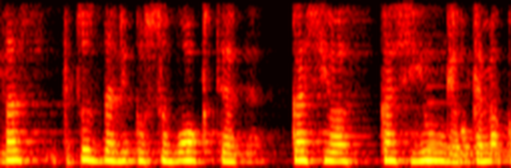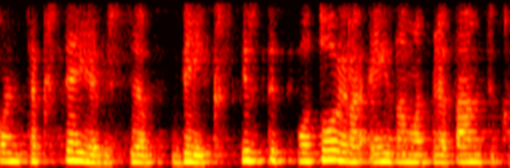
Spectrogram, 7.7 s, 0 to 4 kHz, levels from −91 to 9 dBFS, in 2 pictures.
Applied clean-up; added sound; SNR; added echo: neural mask model DeepFilterNet 3.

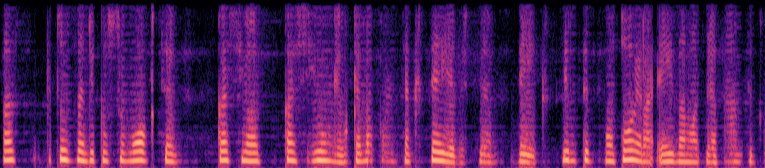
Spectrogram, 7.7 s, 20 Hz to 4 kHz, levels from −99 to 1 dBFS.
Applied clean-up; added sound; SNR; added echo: neural separator model SepFormer WHAMR!.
